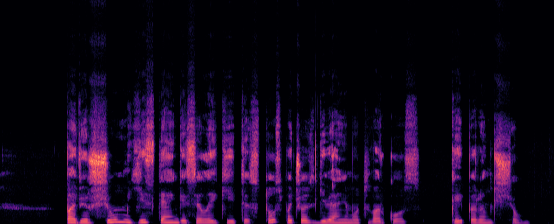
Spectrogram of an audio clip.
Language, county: Lithuanian, Vilnius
